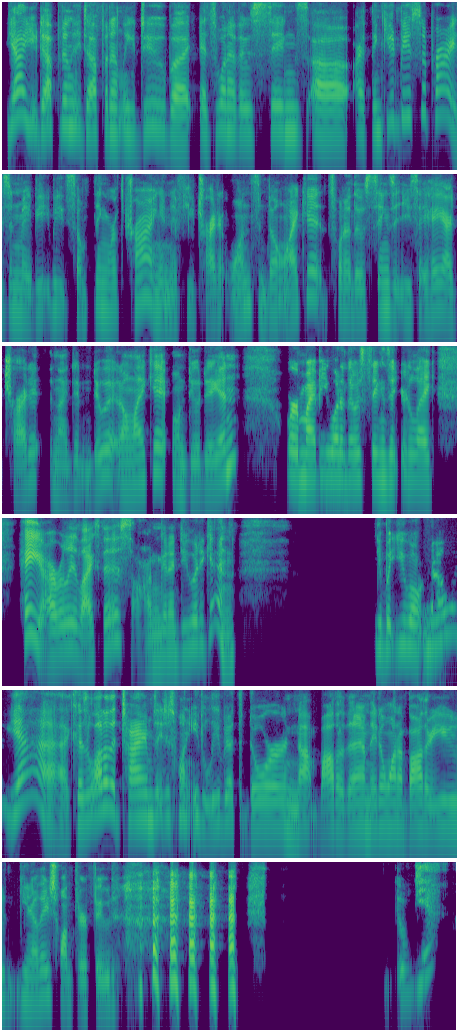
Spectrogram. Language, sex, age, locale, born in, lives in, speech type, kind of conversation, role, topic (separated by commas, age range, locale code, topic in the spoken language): English, female, 40-44, en-US, United States, United States, conversation, advice, advisor, How can I manage mounting bills and reduce the financial anxiety I'm facing?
